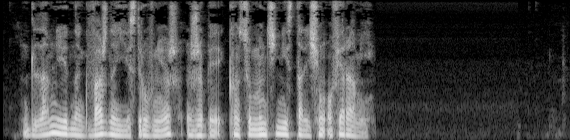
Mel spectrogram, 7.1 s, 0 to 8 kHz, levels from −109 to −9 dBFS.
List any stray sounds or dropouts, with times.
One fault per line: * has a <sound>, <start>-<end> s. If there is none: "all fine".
all fine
